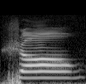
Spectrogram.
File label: "shao1", mandarin, female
